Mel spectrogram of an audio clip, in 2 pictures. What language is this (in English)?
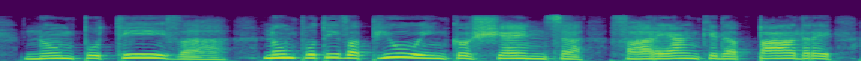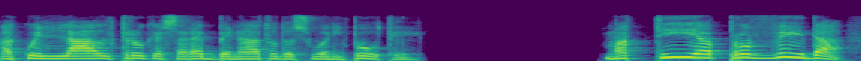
Italian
